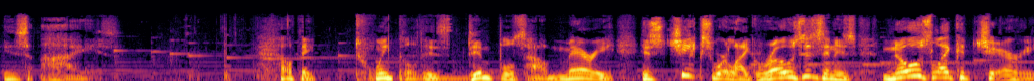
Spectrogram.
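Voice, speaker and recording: Over background music, a man speaks at a fairly slow pace, his pitch swinging very widely. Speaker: radio host. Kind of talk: dramatic poetry reading. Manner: dramatic.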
